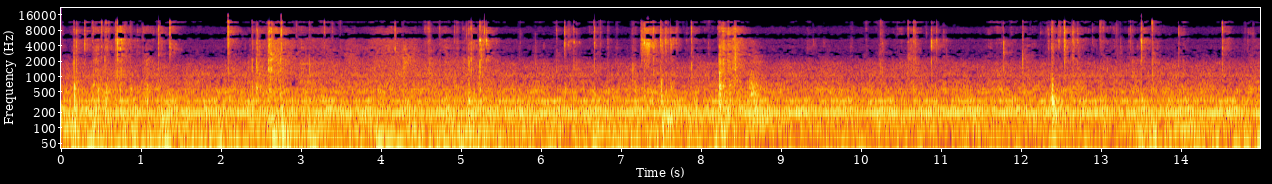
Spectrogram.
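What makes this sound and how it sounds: A hand-sized, partly carved bar of solid green soap is held in one hand while a small metal blade shaves and scrapes its edges, dropping curled shavings onto a blue surface. The clip is a steady stream of soft, dry scraping with crisp, crackly strokes and brief bright clicks over a constant low hum.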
